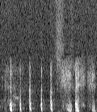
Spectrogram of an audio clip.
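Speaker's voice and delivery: real chuckling fit; amused laugh. Real, not acted. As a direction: laugh at your own story. Amused by own story.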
